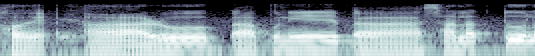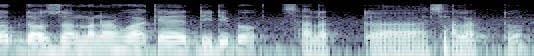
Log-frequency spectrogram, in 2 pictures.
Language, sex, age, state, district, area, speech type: Assamese, male, 30-45, Assam, Nalbari, rural, spontaneous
